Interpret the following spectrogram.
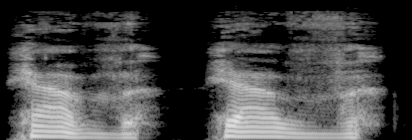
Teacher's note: La h se pronuncia como una j suave y la e del final es muda, lo cual es muy común en inglés. La palabra termina con el sonido de la V, que es labiodental y vibrante en inglés, y la haces como mordiendo ligeramente tu labio.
